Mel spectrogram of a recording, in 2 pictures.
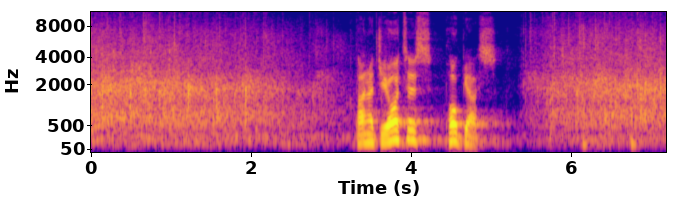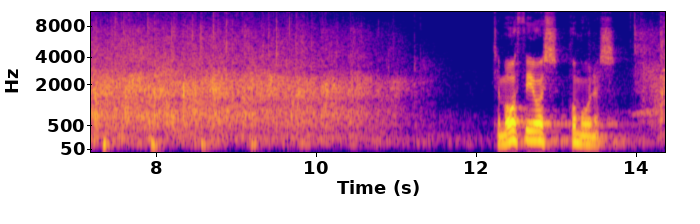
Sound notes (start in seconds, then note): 5.4 audience applauding; 14.0 audience applauding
